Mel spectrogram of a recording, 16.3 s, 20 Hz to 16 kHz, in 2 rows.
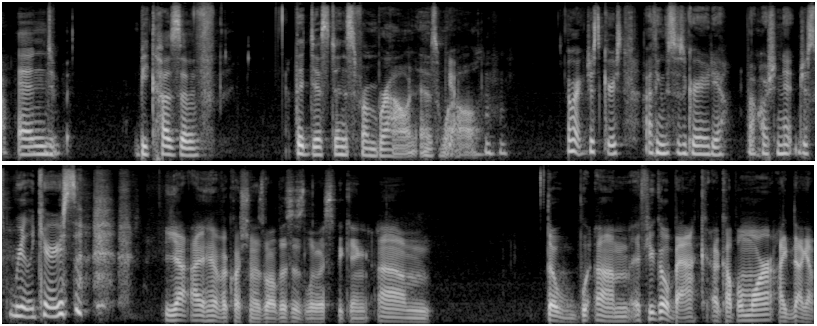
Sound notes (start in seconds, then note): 8.8 laughter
